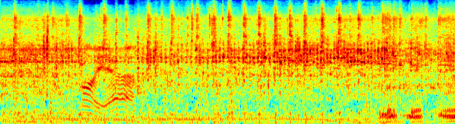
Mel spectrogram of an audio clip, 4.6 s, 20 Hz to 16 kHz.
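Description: A 2020 KTM 300 XC TPI two-stroke dirt bike hums steadily on single track, the engine buzzing close and continuous while a rider's voice cuts in briefly near the end.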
